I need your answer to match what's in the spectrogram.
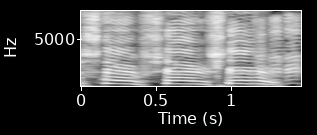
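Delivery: acted, very high, frantic, repeated yelling. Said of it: "Bakit kailangan mong sumigaw?".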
